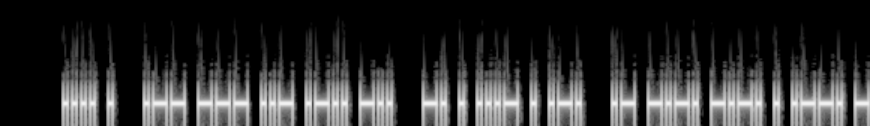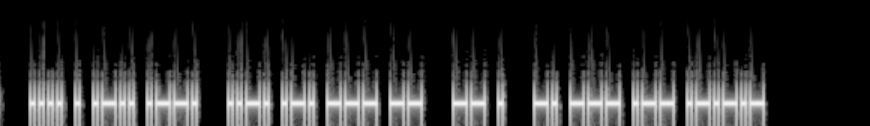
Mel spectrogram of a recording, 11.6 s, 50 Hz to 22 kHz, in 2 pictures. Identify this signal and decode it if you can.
Morse code, heard as a keyed tone, about 40 wpm, 700 Hz. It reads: HE WOULD NEVER ACCEPT HELP FROM ME NOW.
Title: Sentences from Top 1300 Words 40wpm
